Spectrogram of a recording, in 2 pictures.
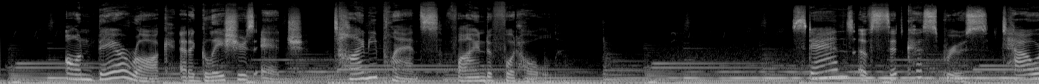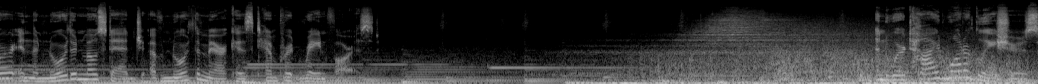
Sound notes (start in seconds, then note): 16.0 rumbling and splashing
